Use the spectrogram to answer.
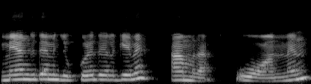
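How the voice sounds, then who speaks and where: A woman teaching a beginner Chinese lesson online, slowly drilling sounds for her students to repeat. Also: medium pitch, steady tone, dull audio. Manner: patient, slow repetitive drilling of sounds.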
